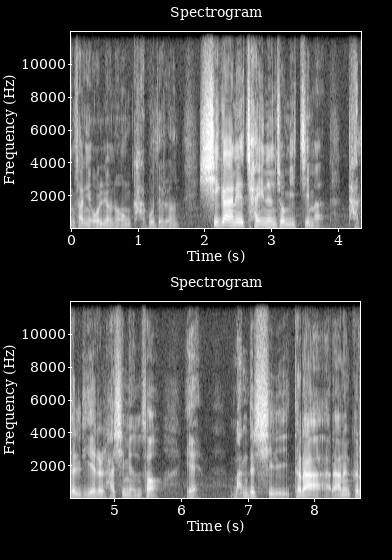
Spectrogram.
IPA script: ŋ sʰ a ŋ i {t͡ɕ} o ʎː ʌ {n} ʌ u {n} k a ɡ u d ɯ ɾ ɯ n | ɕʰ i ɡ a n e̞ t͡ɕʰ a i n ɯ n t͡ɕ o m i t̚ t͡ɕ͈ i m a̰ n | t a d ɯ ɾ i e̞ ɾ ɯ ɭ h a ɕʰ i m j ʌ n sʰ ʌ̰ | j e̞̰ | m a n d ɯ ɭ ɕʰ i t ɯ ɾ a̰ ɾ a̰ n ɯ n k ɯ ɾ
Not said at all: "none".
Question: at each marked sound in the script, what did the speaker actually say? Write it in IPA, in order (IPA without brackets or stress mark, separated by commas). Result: none, n, n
